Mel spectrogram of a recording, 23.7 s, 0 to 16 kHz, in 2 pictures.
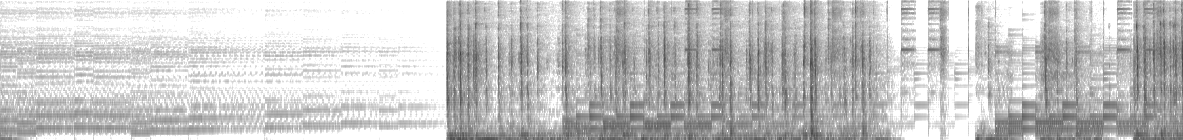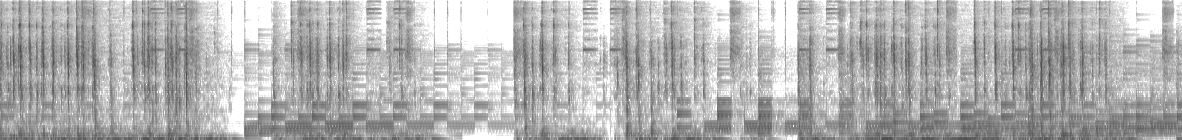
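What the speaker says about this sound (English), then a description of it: "I'll actually make this so you can see what I'm typing." Typing on a computer keyboard, the MXKeyboard rev 2, in a quiet room: after a soft tonal hum, dense bursts of rapid key clicks come and go with short pauses, close and clear, with no talking.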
